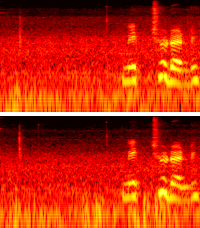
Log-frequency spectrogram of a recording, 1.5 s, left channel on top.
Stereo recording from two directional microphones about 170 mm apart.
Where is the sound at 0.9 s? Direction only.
75° left (ahead or behind).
